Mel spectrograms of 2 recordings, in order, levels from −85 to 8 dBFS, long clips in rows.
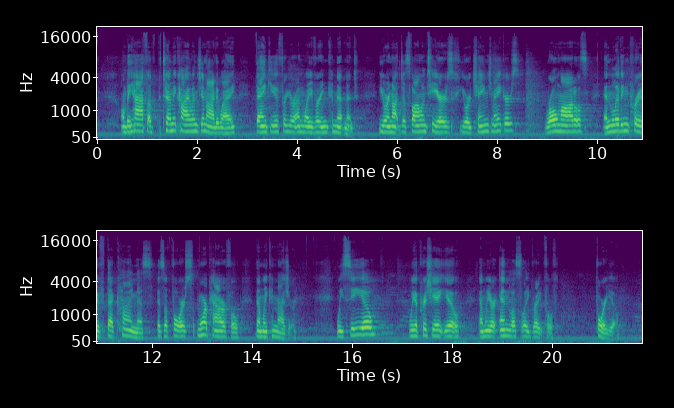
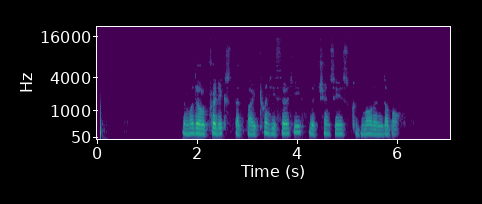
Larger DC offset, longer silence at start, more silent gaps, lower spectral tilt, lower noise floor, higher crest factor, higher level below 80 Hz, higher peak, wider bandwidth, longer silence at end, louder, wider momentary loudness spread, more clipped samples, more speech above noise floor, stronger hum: neither; second, 0.5 s vs 1.7 s; neither; second, -5.5 dB/octave vs -8 dB/octave; second, -44 dBFS vs under -90 dBFS; about the same, 18 dB vs 20 dB; first, -52 dBFS vs -64 dBFS; first, 0 dBFS vs -14 dBFS; first, 17.5 kHz vs 12.5 kHz; second, 0.45 s vs 1.05 s; first, -18 LUFS vs -35 LUFS; about the same, 11 LU vs 12 LU; neither; second, 27 dB vs over 56 dB; neither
